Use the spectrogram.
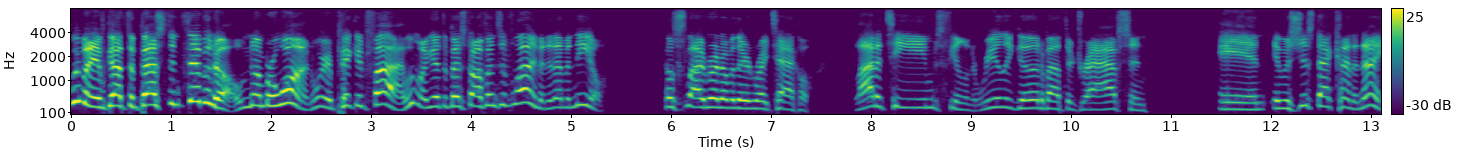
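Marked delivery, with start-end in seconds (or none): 0.0-7.4 put-on New York accent with raised pitch. Voicing a Giants fan after the draft: attempted New York accent. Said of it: "I don't have really a, a, a New York accent".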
